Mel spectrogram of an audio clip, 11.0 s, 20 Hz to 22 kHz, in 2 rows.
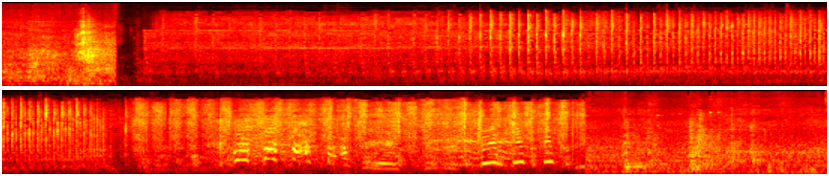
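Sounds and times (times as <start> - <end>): small engine pulsing: 0.9 - 9.4.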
